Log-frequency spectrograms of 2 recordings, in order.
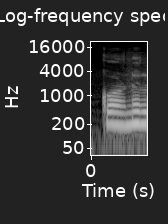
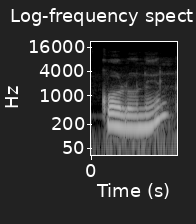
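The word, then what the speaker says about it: colonel: করতে বলেছে কর্নেল বানানটা কর্নেল বানান হবে সি ও এল ও এন ই এল কলোনেল কিন্তু উচ্চারণ হবে কর্নেল পরবর্তী প্রশ্ন হু ইজ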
